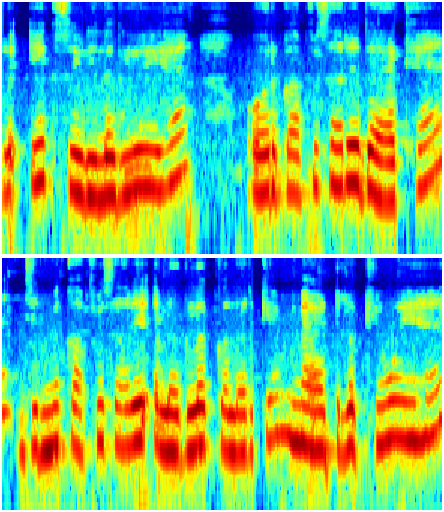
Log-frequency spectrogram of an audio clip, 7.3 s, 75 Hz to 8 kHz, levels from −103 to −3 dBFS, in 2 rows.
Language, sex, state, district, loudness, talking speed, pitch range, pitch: Hindi, female, Punjab, Pathankot, -15 LUFS, 165 wpm, 235-275 Hz, 255 Hz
